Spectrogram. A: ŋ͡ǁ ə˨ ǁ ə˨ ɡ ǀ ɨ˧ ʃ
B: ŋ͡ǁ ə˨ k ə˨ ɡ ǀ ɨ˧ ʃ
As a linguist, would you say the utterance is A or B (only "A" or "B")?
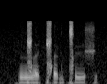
A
